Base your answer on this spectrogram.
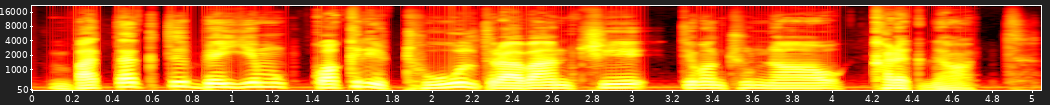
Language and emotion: Kashmiri, neutral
